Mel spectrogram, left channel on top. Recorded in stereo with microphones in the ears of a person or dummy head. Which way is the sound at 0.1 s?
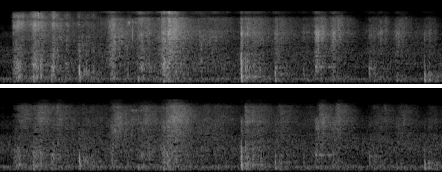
70° left (ahead or behind).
